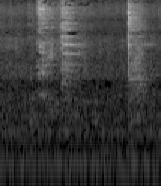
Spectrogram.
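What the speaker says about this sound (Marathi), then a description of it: "आणि हे चांगलं असं हलवून" Food being stirred in a cooking pan: a few brief scraping strokes at irregular intervals, fairly faint and close, with no talk over them.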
